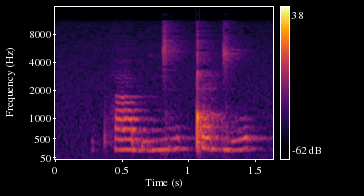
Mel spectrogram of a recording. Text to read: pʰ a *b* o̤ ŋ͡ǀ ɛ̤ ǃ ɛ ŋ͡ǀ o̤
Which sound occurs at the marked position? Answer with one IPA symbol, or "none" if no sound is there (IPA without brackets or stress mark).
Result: b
